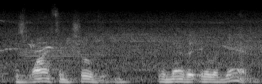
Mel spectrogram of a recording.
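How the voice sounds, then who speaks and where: A man talks at a medium pitch, and noticeable background noise can be heard. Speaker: local storyteller. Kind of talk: folk tale storytelling. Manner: casual, conversational, with hesitations.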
